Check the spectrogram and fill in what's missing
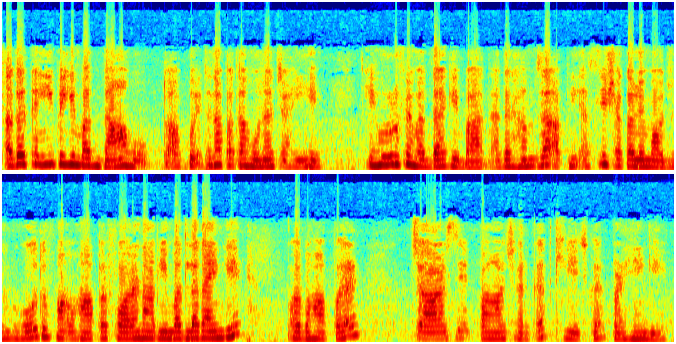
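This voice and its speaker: A man's voice: medium pitch, steady tone, normal speed. A man teaching a lesson on Quran recitation, explaining step by step and drawing out syllables to demonstrate. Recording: dull lo-fi audio with faint hiss.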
